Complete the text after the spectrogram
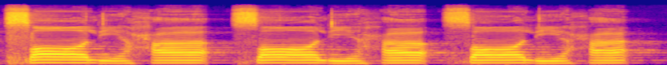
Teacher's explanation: tak perlu dibaca tanwin cukup bacakan dua harakat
